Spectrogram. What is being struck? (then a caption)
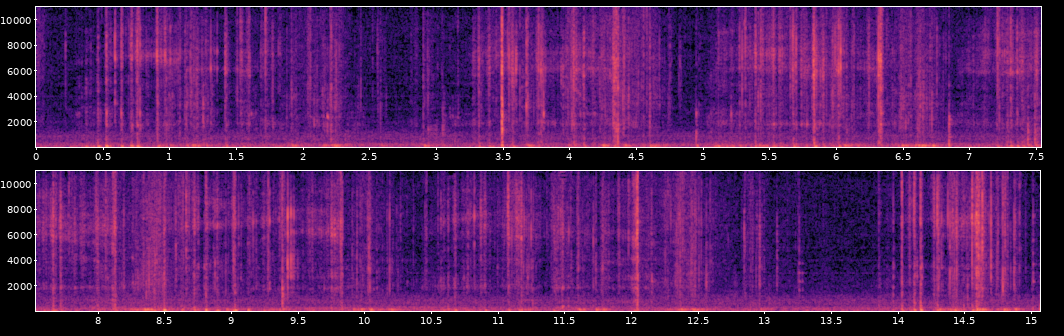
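Solid bar soap cut with a metal blade. A solid oval purple bar of soap held in the hand is shaved with a metal utility-knife blade. The result is a steady run of dry scraping and cutting sounds, with many short, crisp ticks and crumbly bright edges over a soft low rumble.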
